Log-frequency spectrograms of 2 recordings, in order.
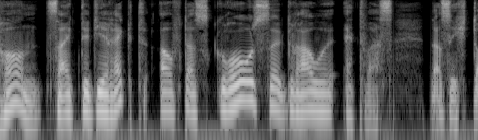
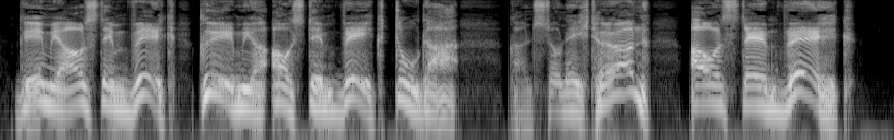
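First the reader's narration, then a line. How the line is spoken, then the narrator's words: Bellowing at full volume. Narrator (German): brüllte er mit voller Lautstärke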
